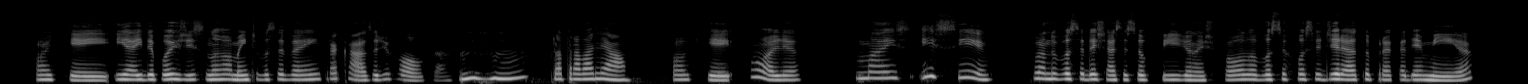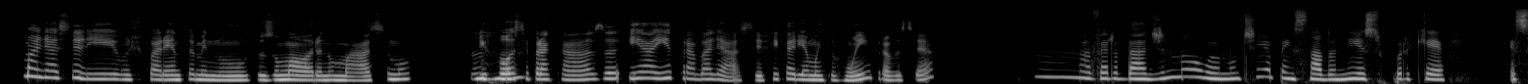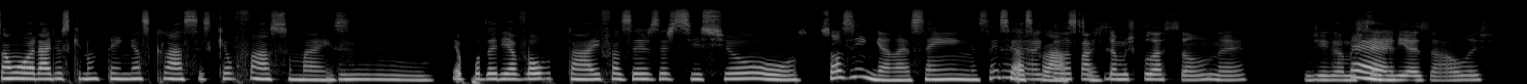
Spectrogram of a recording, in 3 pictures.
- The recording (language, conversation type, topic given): Portuguese, advice, Como criar rotinas que reduzam recaídas?
- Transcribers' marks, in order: tapping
